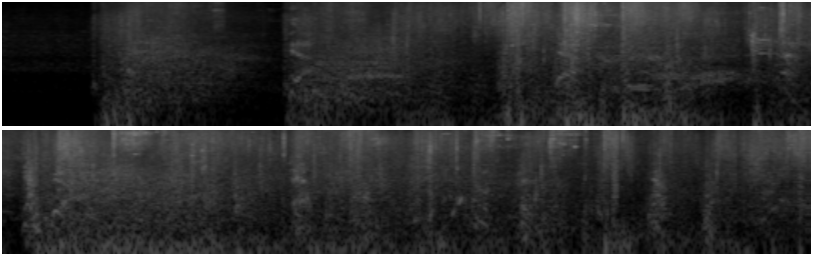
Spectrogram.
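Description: Game combat effects clash, crackle and thump.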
